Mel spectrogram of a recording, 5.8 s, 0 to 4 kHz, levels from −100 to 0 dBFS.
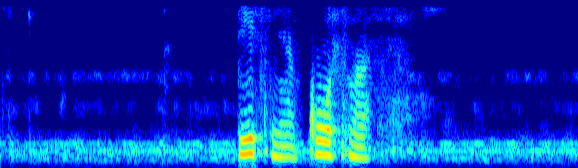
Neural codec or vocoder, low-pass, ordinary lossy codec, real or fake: codec, 16 kHz, 4 kbps, FreqCodec, smaller model; 3.6 kHz; none; fake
